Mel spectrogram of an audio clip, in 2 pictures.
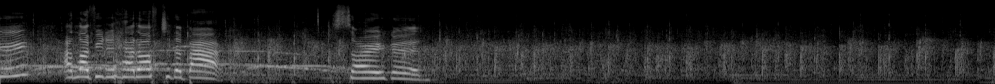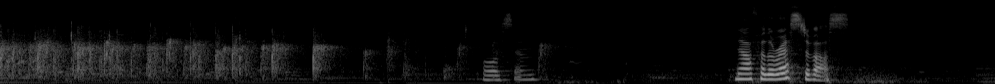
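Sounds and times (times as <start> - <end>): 
audience cheering: 0.0 - 8.8
audience applauding: 0.0 - 15.6
speech: 0.7 - 2.4, 3.5 - 4.4, 14.9 - 15.5, 17.3 - 18.5.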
